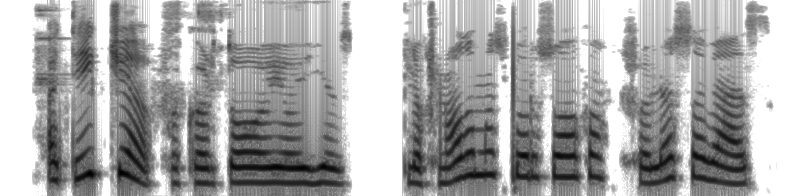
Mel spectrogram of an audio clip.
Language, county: Lithuanian, Kaunas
